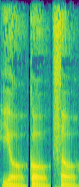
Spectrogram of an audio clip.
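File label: "yokotho", concatenated syllables; Affixing experiment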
